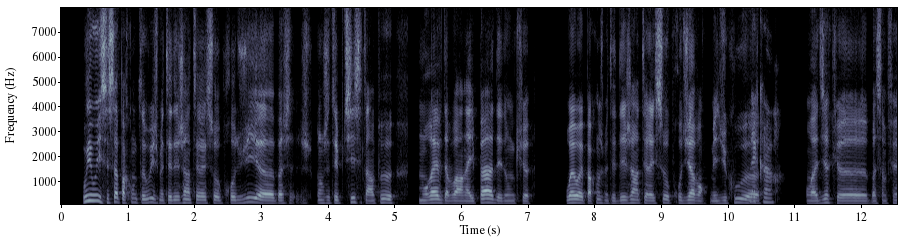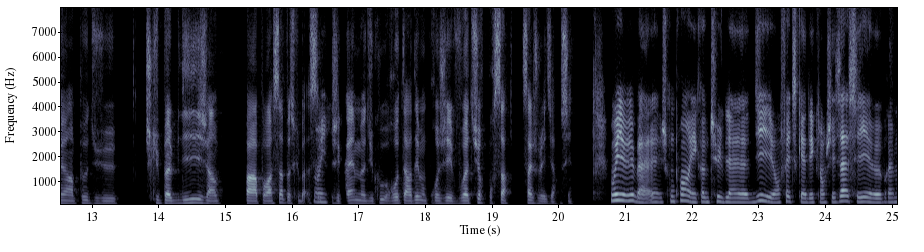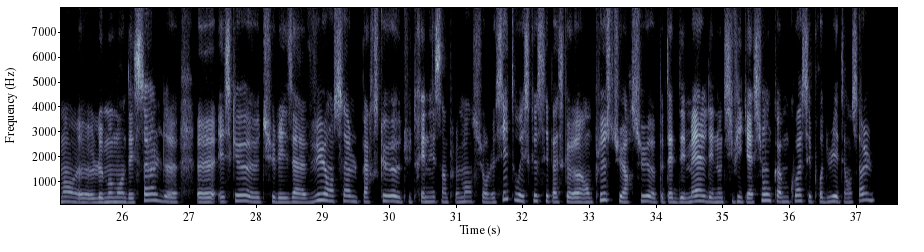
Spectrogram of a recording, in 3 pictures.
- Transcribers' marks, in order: tapping; stressed: "voiture"; stressed: "ça"; stressed: "vus"
- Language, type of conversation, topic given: French, advice, Comment éviter les achats impulsifs en ligne qui dépassent mon budget ?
